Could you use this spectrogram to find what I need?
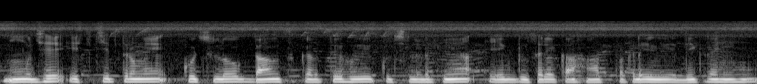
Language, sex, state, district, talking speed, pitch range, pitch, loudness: Hindi, male, Madhya Pradesh, Katni, 160 wpm, 110-120 Hz, 115 Hz, -15 LUFS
